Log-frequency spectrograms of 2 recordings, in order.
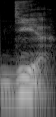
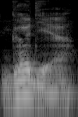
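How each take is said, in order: First: The g and d join with no vowel between. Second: An extra vowel sound separates the g and d. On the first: The speaker calls it right. "There's no U H sound in between the G and the D" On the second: The speaker calls it wrong. "It's not gadia"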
